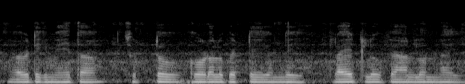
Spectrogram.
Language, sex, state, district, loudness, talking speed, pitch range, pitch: Telugu, male, Telangana, Karimnagar, -26 LUFS, 130 wpm, 110-115 Hz, 115 Hz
